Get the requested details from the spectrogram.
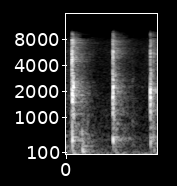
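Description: Three sharp, crisp taps on hair saturated with nanoplasty treatment product, each a quick bright snap that dies away fast. The tapping sound shows the hair has taken on enough product.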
